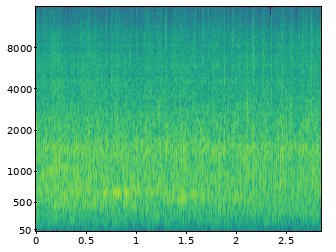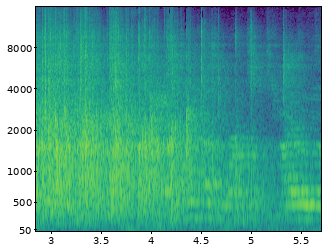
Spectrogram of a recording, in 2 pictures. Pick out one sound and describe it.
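A large audience applauds loudly in a big hall, the clapping fading away.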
